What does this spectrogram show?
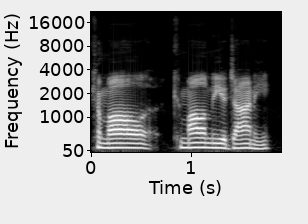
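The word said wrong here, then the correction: Kumail Nanjiani: Kumal Nanjiani.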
